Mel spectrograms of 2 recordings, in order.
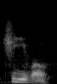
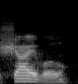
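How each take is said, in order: First: The name is said the Spanish way. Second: The name is said the American English way. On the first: The speaker calls it right. "but it's actually Chivo" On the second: The speaker calls it wrong. "the American way of pronouncing it"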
